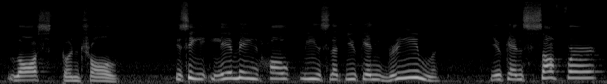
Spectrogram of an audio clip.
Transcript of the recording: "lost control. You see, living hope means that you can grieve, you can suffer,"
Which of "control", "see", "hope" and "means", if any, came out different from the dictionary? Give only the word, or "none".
means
